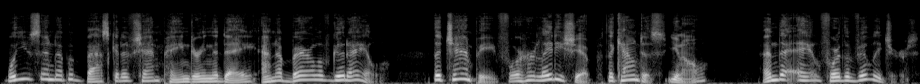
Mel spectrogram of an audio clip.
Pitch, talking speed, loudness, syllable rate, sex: 165 Hz, 200 wpm, -20 LUFS, 5.7 syllables/s, male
